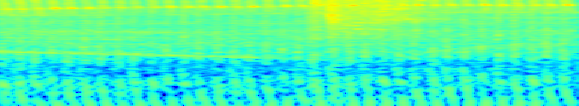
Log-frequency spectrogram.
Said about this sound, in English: This helicopter's all like nice and soft, just lands real easy.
